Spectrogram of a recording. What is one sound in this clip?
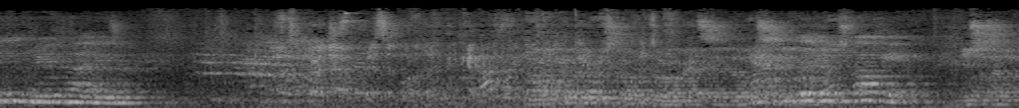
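A boy speaks into a microphone, heard through a loudspeaker.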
